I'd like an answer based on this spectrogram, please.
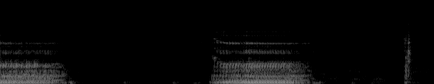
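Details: Two deep, raspy grunts from a 100 kg female pig, each about a second long, followed by a single sharp click in otherwise quiet surroundings.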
